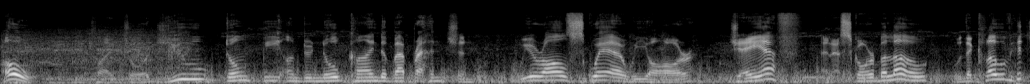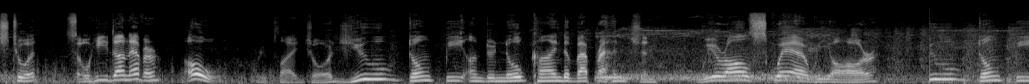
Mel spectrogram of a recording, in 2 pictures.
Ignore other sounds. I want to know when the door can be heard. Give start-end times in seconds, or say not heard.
not heard.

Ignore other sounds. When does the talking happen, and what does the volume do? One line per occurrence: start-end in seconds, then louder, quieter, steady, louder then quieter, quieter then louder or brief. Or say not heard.
0.0-20.5 steady.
